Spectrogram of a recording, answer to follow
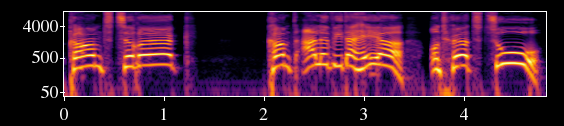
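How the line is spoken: Loud shout. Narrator (German): Will rief laut

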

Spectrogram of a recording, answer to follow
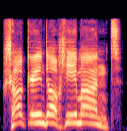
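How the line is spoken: Bellowing while struggling. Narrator (German): brüllte und kämpfte so heftig

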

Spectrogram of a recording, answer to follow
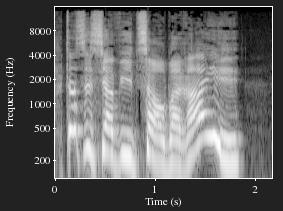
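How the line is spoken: Called out. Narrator (German): rief er

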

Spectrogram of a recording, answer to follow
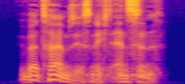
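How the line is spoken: Grunting, smiling. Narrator (German): er sagte den Satz mit einem Grunzen und einem Lächeln

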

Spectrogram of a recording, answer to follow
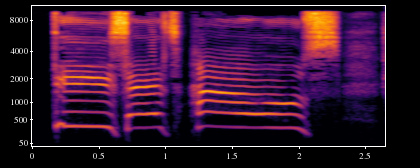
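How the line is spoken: Shouting. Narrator (German): schrie Onkel Vernon

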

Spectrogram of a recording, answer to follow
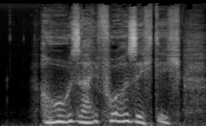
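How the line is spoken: Whispered. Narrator (German): flüsterte Salmakia

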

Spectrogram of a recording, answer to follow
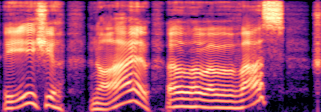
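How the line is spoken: Stuttering. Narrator (German): stotterte man Dankes

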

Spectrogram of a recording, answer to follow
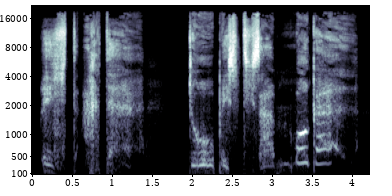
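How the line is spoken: Whispered. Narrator (German): flüsterte Morfin

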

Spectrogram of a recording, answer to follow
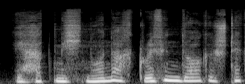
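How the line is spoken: Dejected voice. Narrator (German): sagte Harry mit gedrückter Stimme

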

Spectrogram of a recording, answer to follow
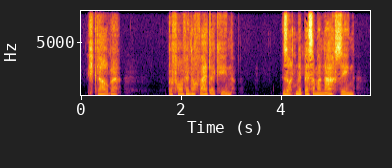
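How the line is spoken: Whisper. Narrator (German): flüsterte Hermine

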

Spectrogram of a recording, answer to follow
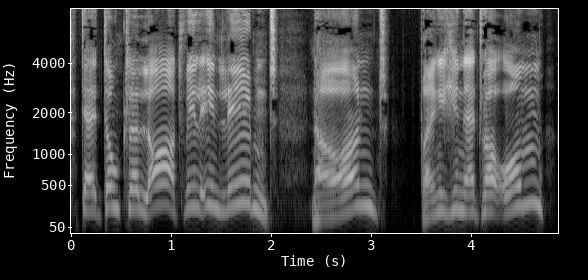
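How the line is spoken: Called out. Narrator (German): rief Crabbe

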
